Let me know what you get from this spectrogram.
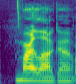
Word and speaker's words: Mar-a-Lago: Mar-a-Lago.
